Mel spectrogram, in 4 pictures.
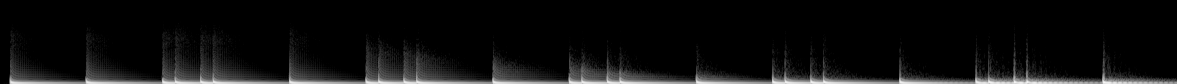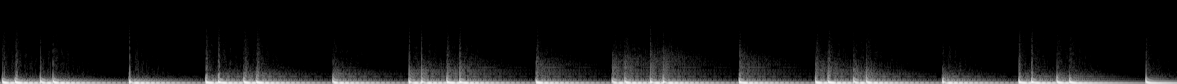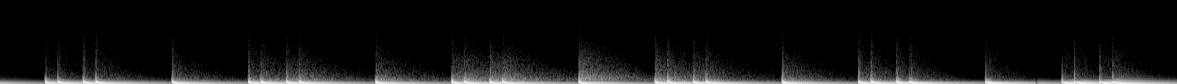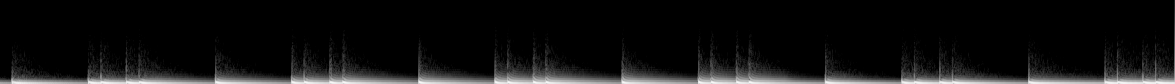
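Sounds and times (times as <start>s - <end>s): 
Dreadbox Drips VCO bass drum with VCF: 0.0s - 47.0s
VCO2 noise: 26.1s - 36.8s.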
